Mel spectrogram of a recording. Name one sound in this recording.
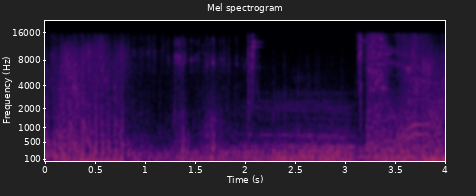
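A rocket launcher fires.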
